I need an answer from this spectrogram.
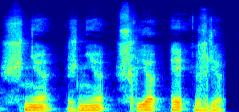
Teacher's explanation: Les groupes sn, zn, sl, zl suivis d'un j, donnent respectivement šň, žň, šľ et žľ. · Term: yodisation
